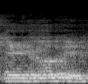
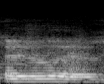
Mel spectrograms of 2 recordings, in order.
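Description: Both takes have the same delivery.

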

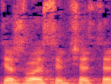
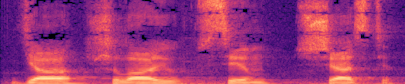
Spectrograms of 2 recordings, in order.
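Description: First: The phrase is rushed through quickly. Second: The phrase is said at a calm, unhurried pace. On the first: The words are rattled off without feeling. The speaker calls it wrong. "Некоторые люди торопятся, они повторяют" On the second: The words come sincerely from the heart. The speaker calls it right. "Так не надо сильно медленно"

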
